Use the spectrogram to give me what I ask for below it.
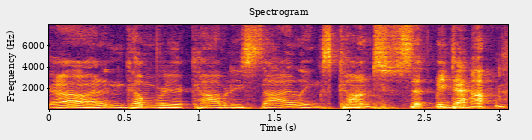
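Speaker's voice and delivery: put-on cranky, griping, grumpy old man voice. Retelling a scene where a customer asks for his table: imitating a grumpy old man. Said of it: "this old grumpy man comes in".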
